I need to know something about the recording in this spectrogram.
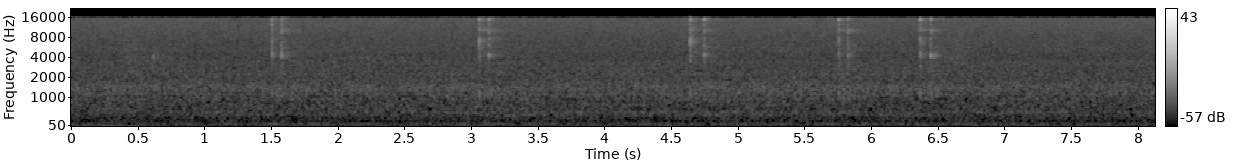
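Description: Faint computer mouse clicks, about five or six spread a second or so apart, over near-silent room tone.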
